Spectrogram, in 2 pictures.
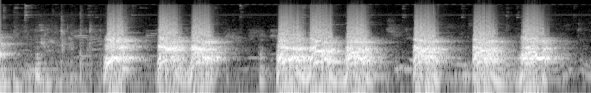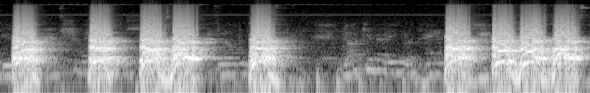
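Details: Pet basset hounds at play make lots of noise, loud short barks in quick pairs and triplets, repeated roughly every second over most of the recording, with faint speech heard in the quieter moments.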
